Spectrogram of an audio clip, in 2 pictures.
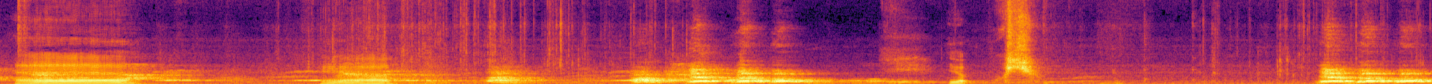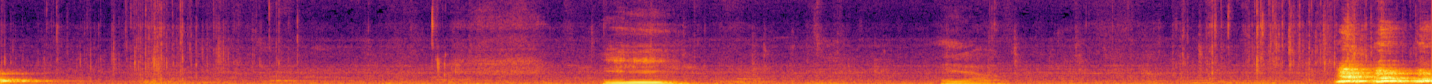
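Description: A man talks softly to a dog, close by.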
